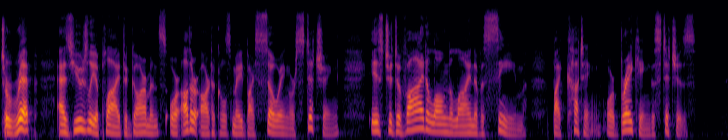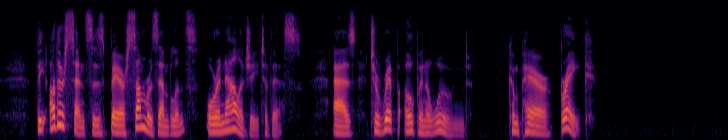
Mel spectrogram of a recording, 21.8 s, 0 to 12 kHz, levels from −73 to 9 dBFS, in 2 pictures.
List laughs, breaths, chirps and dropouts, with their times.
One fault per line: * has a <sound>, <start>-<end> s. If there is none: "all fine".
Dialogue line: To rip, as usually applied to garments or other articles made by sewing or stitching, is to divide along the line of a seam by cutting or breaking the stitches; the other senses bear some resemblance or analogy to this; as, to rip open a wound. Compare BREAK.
all fine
